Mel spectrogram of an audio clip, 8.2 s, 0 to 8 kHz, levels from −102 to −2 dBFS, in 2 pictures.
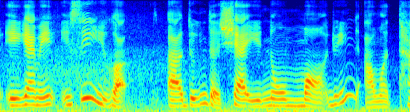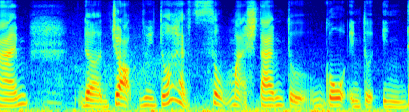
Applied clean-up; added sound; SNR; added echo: none; Traffic noise, roadway noise / Bus; 14 dB; none.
